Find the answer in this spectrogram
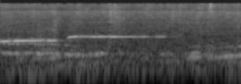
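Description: A person whistling a few held notes, stepping up to a higher note a little after half a second in, over a lower steady tone.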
